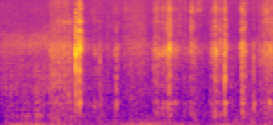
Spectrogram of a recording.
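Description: Small clicks and scrapes of hands handling a metal gas-mask filter canister and its caps, with a sharper click about half a second in and a run of light clicks near the end.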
